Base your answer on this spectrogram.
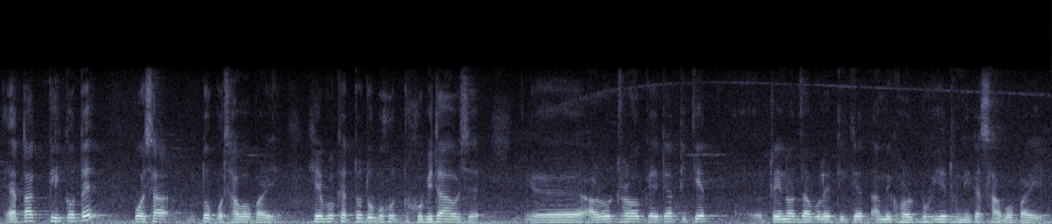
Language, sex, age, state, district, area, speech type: Assamese, male, 30-45, Assam, Golaghat, urban, spontaneous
